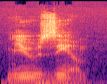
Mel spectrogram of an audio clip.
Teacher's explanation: That S is also going to sound like a Z.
